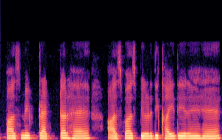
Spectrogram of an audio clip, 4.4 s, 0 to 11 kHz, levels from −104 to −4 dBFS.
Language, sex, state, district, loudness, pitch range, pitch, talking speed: Hindi, female, Uttar Pradesh, Lalitpur, -15 LUFS, 180-190 Hz, 180 Hz, 160 wpm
